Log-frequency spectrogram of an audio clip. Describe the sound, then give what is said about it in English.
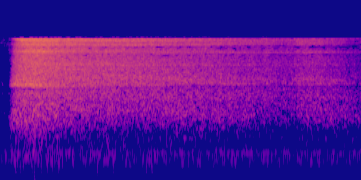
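A deep, drawn-out exhale starts abruptly and trails off slowly over several seconds as a steady breathy hiss, heard alone. “Breathe it out.”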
